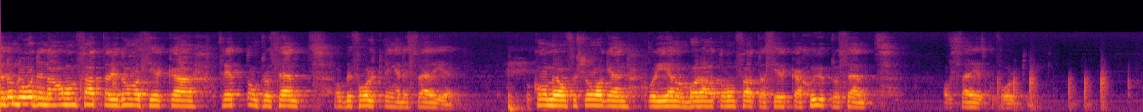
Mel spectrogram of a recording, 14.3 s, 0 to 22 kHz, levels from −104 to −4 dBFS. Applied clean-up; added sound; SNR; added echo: none; Knock / Wood; 19 dB; reverberation time 0.6 s.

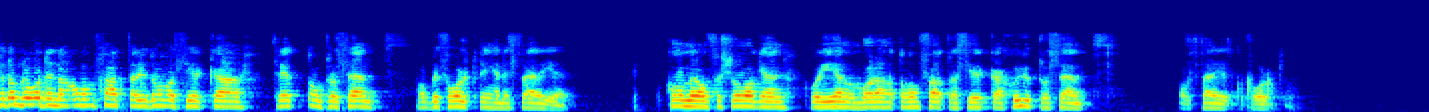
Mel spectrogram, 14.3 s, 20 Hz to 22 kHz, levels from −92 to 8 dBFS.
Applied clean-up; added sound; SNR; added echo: neural mask model DeepFilterNet 3.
